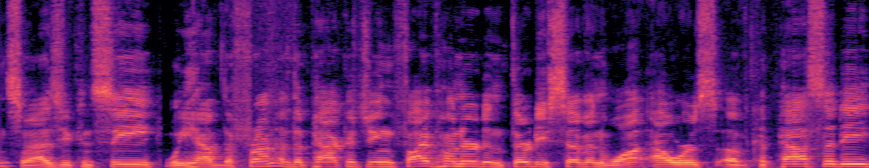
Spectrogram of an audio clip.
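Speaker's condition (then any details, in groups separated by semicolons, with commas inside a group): No condition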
